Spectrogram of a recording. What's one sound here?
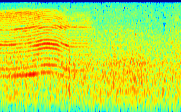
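A young child laughs close by.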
